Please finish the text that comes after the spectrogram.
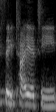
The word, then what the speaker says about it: satiety: Oh, it's Satiety, also satiety. okay. So it's either what. No wonder we don't know how to say it. It's both.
